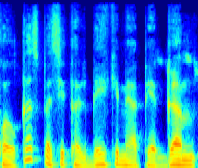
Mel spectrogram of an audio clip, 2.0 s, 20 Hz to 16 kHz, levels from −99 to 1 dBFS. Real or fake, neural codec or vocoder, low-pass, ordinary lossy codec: fake; autoencoder, 48 kHz, 32 numbers a frame, DAC-VAE, trained on Japanese speech; 14.4 kHz; MP3, 64 kbps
